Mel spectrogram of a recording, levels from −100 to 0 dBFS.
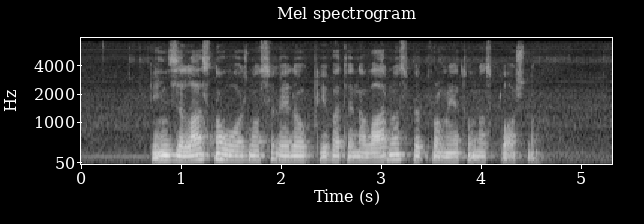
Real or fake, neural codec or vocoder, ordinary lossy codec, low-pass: real; none; none; 7.2 kHz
